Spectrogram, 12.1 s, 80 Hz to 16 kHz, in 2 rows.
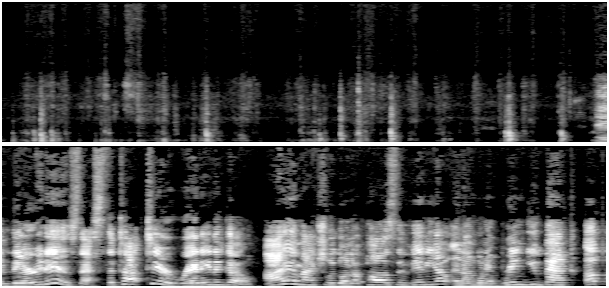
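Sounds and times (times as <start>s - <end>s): hard plastic parts knocking: 0.0s - 5.8s.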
